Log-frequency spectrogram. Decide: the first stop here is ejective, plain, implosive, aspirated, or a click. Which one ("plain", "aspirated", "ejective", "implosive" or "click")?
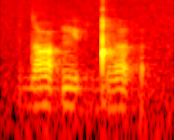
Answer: plain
